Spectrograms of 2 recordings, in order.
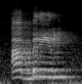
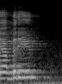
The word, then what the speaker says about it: abril: primr Fas 2 de Abril Maria vi el 2 de abril olha a pronúncia da palavra Abril não é Abril Abril o l tem que ser pronunciado Então sempre que você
